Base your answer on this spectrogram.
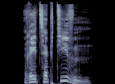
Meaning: strong dative masculine/neuter singular of rezeptiv
- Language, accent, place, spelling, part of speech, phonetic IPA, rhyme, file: German, Germany, Berlin, rezeptivem, adjective, [ʁet͡sɛpˈtiːvm̩], -iːvm̩, De-rezeptivem.ogg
